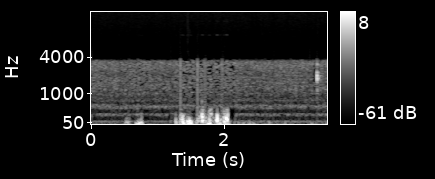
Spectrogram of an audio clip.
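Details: Honey bees of a reproductive swarm moving into a bait hive at Painted Peacock Manor on 04/07/21. Low droning buzzes in brief bursts, a short one near the start, then a denser cluster of buzzy passes over about a second before fading to quiet.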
